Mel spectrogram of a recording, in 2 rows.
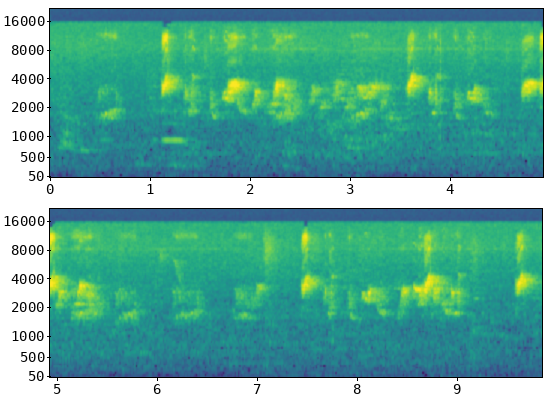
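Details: Red-whiskered bulbul recorded during a trapping session on 1 October 2018, with bird song used to lure wild birds. Lively, fast phrases of bright warbled and whistled notes come in clustered bursts almost continuously, with a steady high hiss behind them.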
